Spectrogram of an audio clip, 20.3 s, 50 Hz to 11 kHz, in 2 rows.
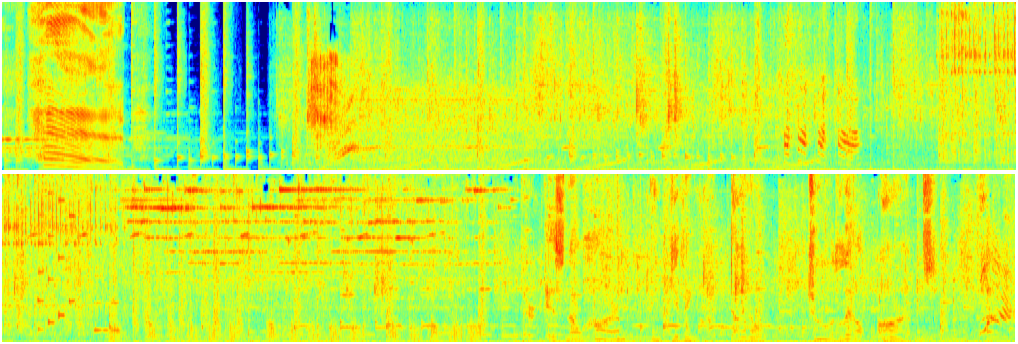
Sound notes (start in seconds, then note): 7.8 Gigglebot laughs; 11.6 synth melody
